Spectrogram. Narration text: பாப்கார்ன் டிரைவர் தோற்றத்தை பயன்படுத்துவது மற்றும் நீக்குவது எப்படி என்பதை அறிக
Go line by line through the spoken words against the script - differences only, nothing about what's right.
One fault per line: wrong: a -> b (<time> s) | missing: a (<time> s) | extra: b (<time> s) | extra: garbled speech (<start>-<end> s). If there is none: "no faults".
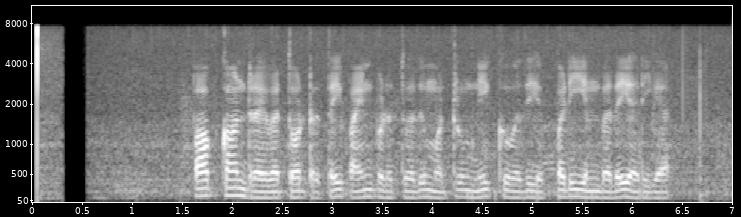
no faults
